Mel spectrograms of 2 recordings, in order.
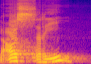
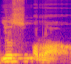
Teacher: Terus rok tafkhim dan rok tarqiq juga. Kalau kasroh, roknya itu kasroh, maka rok tarqiq atau tipis, membacanya muraqqaqah. Jadi usri. Kalau rok yang fathah jadi tebal, yusra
